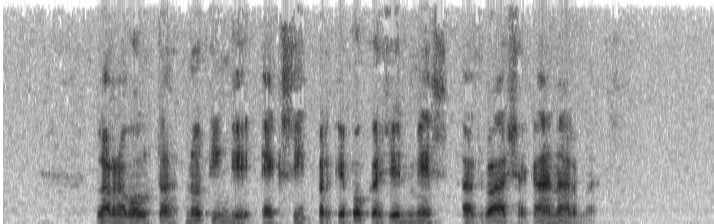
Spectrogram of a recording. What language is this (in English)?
Catalan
